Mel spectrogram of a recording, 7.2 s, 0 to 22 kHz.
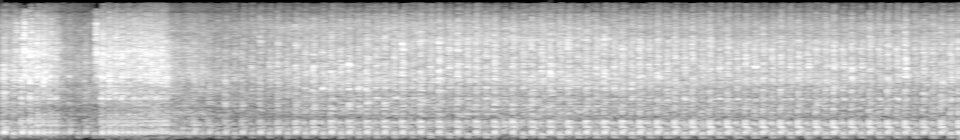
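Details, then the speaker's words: Axis M200 196cc mini bike (Coleman CT200U-EX clone), bought as a non-runner, first run after repair: the single settles into a quick, even popping idle without hunting, very loud through the exhaust, with no sign of air leaks. "All right. Engine sounds good on here. That exhaust is ridiculously loud though. That is awesome."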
